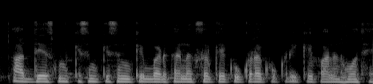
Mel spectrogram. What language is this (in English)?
Chhattisgarhi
